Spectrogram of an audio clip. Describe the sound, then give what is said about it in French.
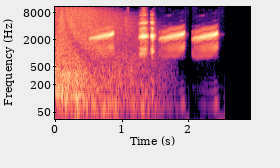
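A short frog-croaking jingle introducing the Frog Squad segment: a sweeping tone, two quick sharp croaks, then two longer buzzy croaks with a brief gap between them. Loud, with no one talking. “Le Frog Squad! Oh, le Frog! OK, les grenouilles.”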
